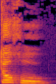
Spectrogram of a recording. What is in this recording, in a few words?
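"taureau", French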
